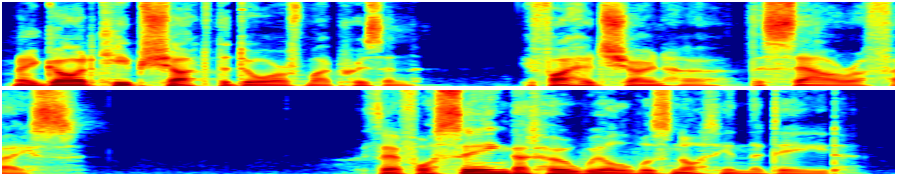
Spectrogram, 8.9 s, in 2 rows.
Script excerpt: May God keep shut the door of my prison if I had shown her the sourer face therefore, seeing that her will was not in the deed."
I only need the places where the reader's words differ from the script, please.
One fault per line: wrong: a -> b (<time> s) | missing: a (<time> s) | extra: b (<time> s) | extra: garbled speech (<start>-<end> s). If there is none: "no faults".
no faults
